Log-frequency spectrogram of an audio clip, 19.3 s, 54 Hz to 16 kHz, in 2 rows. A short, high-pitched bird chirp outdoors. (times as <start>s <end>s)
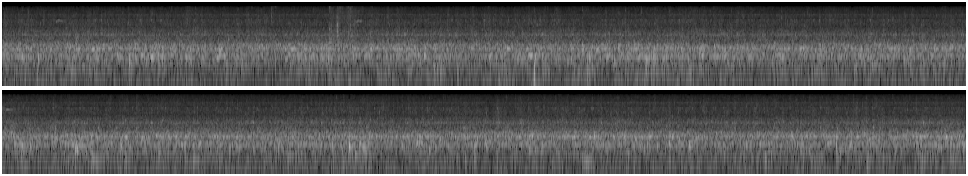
1.0s 1.4s, 3.5s 3.8s, 9.6s 10.0s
